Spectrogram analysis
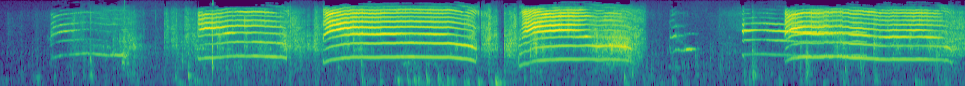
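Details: Siamese kittens with their mother Siamese cat, trying to nap, some unable to sleep and waking their siblings: loud, high, drawn-out mews in five separate bursts, each a steady or slightly arching wail lasting about a second.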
